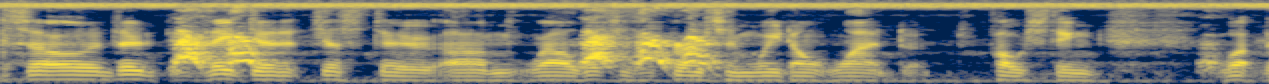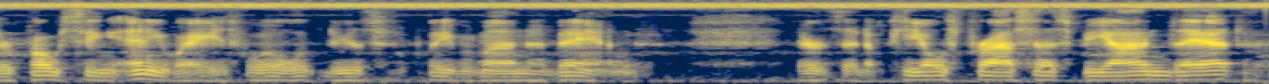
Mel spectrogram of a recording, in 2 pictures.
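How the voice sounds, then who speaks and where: Amid noticeable background noise and audible room echo, a man speaks at a fairly slow pace in a fairly low pitch with fairly even intonation. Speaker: vlogger. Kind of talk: personal rant monologue. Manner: halting, many fillers.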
